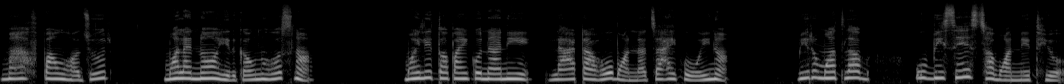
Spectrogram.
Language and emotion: Nepali, fearful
